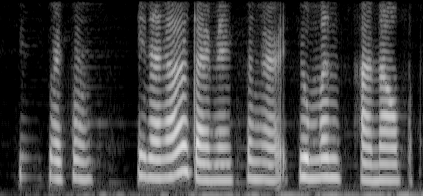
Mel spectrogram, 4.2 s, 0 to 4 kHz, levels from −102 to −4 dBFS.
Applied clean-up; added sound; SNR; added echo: neural mask model DeepFilterNet 3.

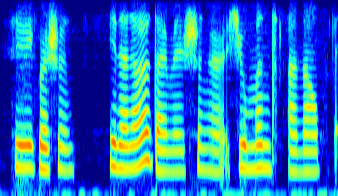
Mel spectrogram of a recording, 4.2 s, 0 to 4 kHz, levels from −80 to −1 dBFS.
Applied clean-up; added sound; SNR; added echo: neural separator model SepFormer WHAM!.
